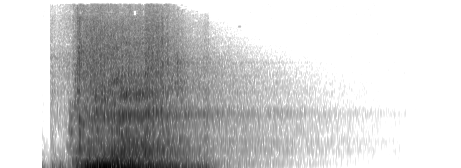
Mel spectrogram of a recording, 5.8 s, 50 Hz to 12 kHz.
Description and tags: Dragon roar 1
Dragon sound made by Stijn Loyen
Dragon, Fire, Monster, Roar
